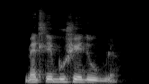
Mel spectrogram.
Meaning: to double one's efforts, to work twice as hard
- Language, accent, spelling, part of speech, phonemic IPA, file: French, France, mettre les bouchées doubles, verb, /mɛ.tʁə le bu.ʃe dubl/, LL-Q150 (fra)-mettre les bouchées doubles.wav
